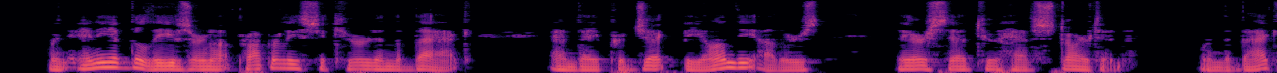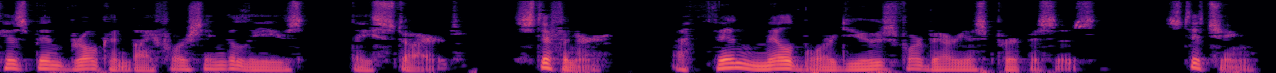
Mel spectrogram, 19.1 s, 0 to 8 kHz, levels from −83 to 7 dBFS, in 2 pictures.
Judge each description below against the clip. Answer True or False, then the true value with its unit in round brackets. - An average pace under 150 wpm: True (140 wpm)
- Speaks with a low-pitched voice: True (95 Hz)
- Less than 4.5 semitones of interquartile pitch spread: False (4.8 semitones)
